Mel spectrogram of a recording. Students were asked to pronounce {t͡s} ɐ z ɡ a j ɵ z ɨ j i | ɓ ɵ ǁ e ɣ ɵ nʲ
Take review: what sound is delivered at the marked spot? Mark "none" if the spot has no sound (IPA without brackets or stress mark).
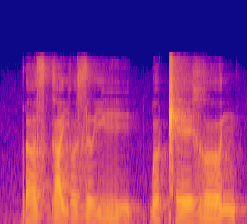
ɾ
